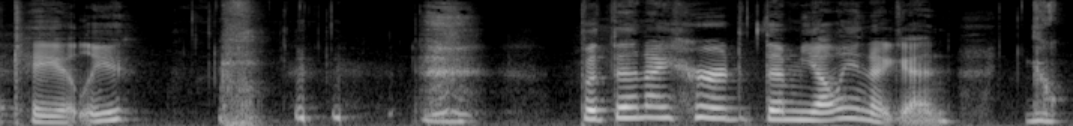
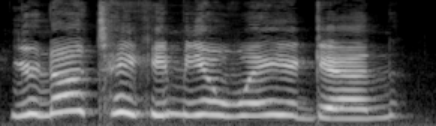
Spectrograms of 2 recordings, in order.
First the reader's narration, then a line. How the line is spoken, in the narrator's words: I yelled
